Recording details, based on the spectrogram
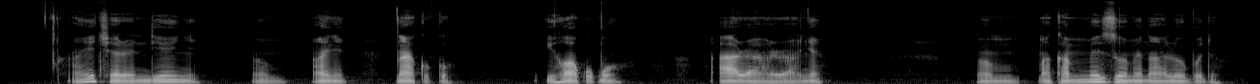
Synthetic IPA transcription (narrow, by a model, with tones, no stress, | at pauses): a̰˨ɲɪ˦t͡ʃe˨ɾe˨n̩˦dɪ˦e˦ɲi˨ | o˨m̩˦ | a̰˨ɲɪ˦ | na˦kʊ˨kʊ˨ | i˦ɦɔ˦ɔ˨kʷʊ˨k͡pʊ˦ | a˦ɾa˨ɾa̰˨ɲa˦˨ | m̩˦ma̰˨ka˨m̩˦me˦zi˦o˦me˦na˨a˨lo˦˨bo˨do˨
